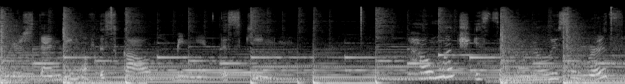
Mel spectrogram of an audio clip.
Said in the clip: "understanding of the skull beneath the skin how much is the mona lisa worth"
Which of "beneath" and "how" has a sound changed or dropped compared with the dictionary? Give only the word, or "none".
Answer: beneath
